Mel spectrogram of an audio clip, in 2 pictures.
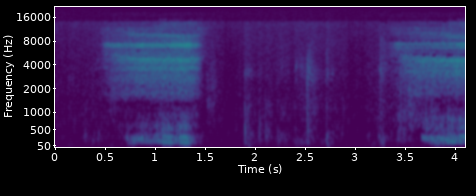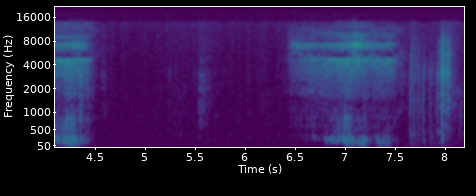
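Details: Three rattling snores on the in-breaths with quiet pauses between, about 20 breaths a minute; ordinary snoring.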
